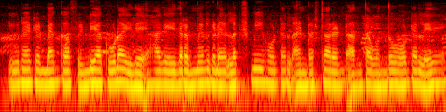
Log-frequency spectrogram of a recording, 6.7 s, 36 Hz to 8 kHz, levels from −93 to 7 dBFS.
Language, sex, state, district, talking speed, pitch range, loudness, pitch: Kannada, male, Karnataka, Raichur, 150 wpm, 125-135 Hz, -26 LUFS, 130 Hz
